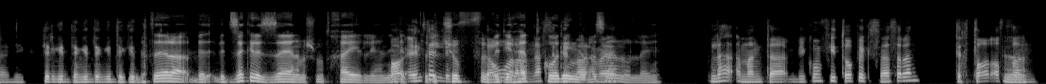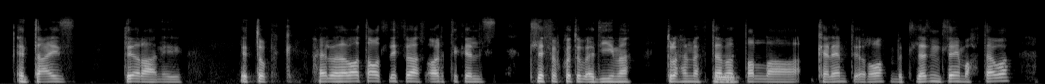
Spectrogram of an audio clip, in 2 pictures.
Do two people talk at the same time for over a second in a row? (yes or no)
yes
